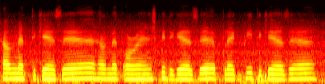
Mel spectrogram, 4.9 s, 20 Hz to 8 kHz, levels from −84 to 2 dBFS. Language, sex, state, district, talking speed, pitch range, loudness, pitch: Nagamese, male, Nagaland, Dimapur, 145 wpm, 140-150 Hz, -17 LUFS, 145 Hz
